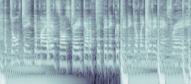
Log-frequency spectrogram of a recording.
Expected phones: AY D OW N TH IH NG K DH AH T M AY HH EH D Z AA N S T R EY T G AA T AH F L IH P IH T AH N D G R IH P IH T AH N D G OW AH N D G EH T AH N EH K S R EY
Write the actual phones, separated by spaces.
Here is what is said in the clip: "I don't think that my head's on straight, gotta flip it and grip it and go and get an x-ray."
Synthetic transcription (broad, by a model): AY D OW N TH IH NG K DH AH T M AY HH EH D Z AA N S T R EY T G AA T AH F L IH P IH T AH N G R IH P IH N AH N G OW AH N G EH T AH N EH K S R EY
